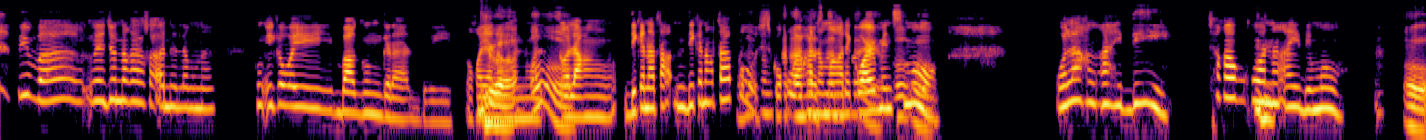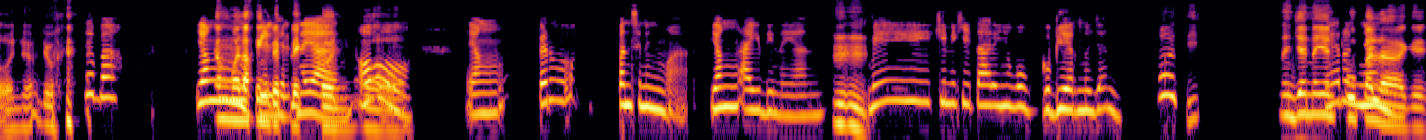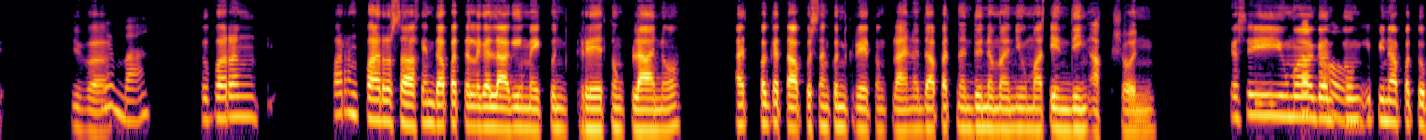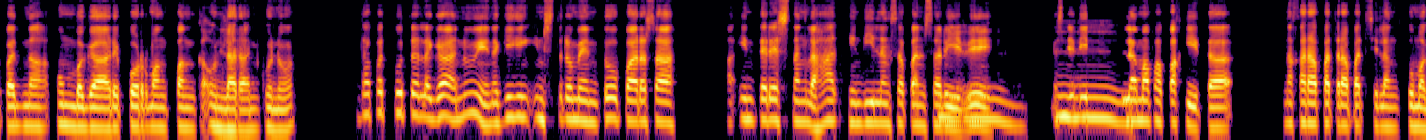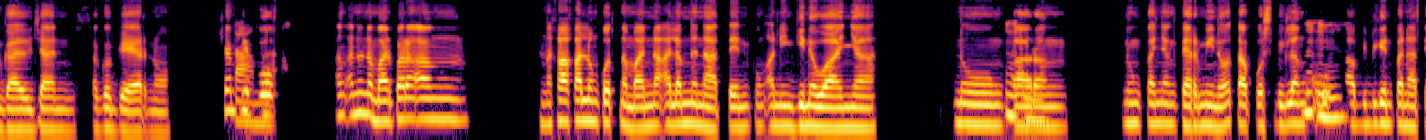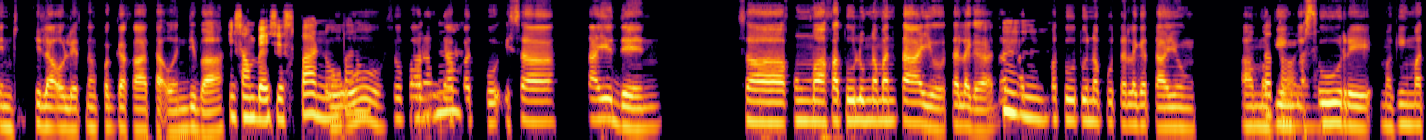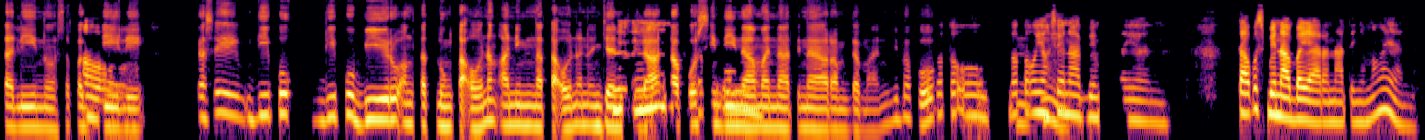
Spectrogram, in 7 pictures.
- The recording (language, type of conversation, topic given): Filipino, unstructured, Paano nakaapekto ang politika sa buhay ng mga mahihirap?
- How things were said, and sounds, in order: laugh; other background noise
